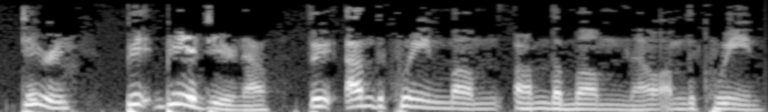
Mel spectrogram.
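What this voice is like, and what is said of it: Poor imitation of a posh British accent. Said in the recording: “the Queen of England ... this is a shit accent”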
